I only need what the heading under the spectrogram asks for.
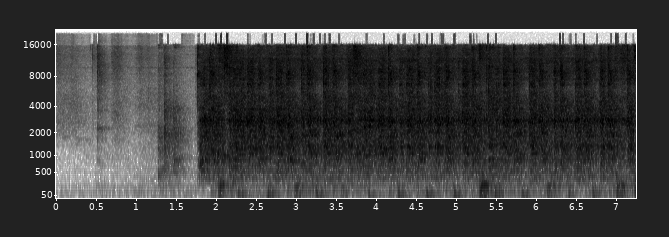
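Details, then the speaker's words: Polaris Predator 500cc quad after fixing no compression (valve work), roughly 17th start attempt with gas in carburetor and choke: a few cranks, then it catches and settles into a steady, even single-cylinder idle; normal start and idle. "that's what i'm talking about oh she started finally that was awesome to hear that oh man after what like 17 attempts finally started"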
